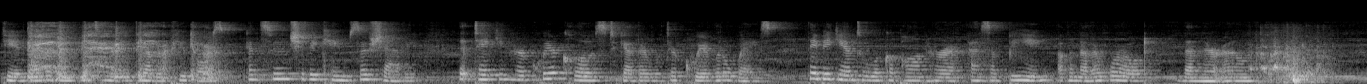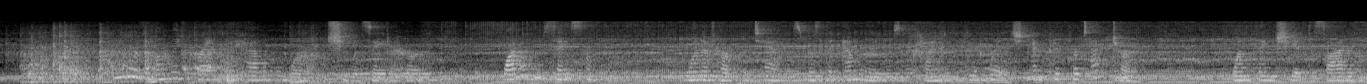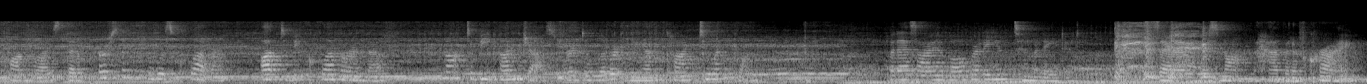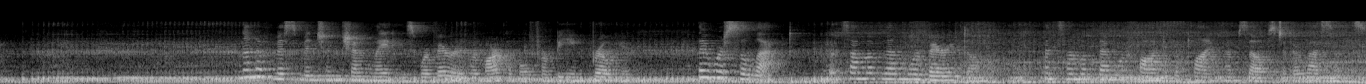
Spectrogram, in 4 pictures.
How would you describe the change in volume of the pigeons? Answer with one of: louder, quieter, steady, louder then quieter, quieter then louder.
quieter.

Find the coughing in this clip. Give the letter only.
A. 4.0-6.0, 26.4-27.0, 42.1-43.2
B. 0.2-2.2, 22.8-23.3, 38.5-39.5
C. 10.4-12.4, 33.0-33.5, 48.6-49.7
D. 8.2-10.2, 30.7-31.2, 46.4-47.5
B.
